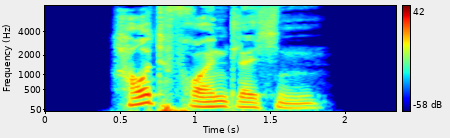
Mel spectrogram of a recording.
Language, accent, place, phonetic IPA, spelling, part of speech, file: German, Germany, Berlin, [ˈhaʊ̯tˌfʁɔɪ̯ntlɪçn̩], hautfreundlichen, adjective, De-hautfreundlichen.ogg
- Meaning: inflection of hautfreundlich: 1. strong genitive masculine/neuter singular 2. weak/mixed genitive/dative all-gender singular 3. strong/weak/mixed accusative masculine singular 4. strong dative plural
